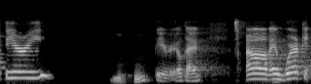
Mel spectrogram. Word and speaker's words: Thierry: right oh i am saying it right right theory theory okay um and where we can purchase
